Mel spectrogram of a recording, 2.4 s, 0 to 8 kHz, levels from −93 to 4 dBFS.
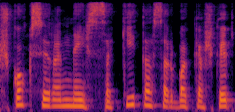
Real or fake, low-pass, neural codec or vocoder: fake; 7.2 kHz; codec, 16 kHz, 16 kbps, FreqCodec, smaller model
